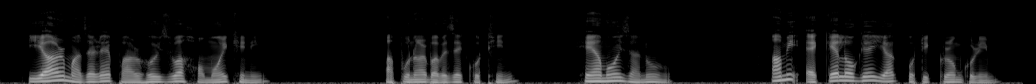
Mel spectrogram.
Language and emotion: Assamese, sad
